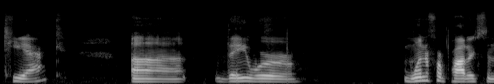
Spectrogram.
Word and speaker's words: TEAC: So TEAC, we pronounce it TIAC.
